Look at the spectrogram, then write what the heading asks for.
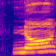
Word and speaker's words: gnaw: Use a dictionary to identify the pronunciation of the following words: gnaw, G silent, monstrous, derisively, plateau, devour.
